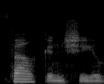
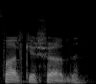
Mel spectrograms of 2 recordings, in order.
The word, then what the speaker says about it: Falkensköld: it sounds absolutely ridiculous to say my name is Falkenshield, or Falkenshold, or whatever. Falkensköld. That's how I say it.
